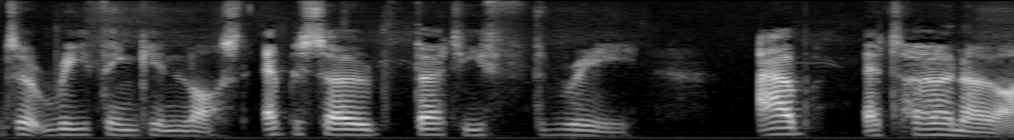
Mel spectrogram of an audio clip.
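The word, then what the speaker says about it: Ab Aeterno: Ab Eterno. – Well, that sounds so easy. – Ab Eterno, yep. – Would you go with that? – The first syllable is pronounced like Fonzie's A. Ab Eterno.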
